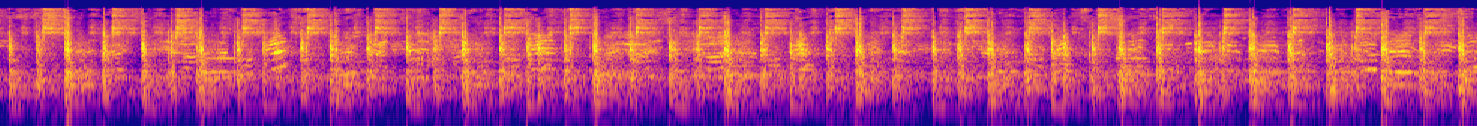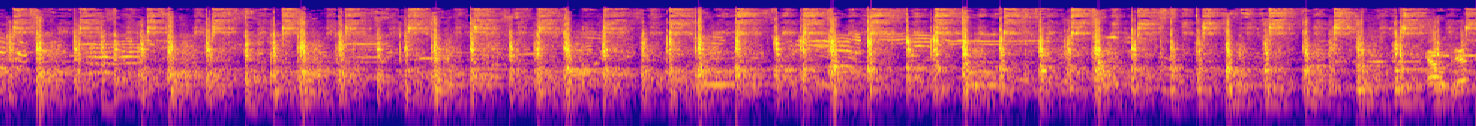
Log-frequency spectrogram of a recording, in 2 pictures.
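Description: Live folk music for a tribal dance: drums beating a fast, steady rhythm with jingling percussion, and a wavering melody line above it.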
